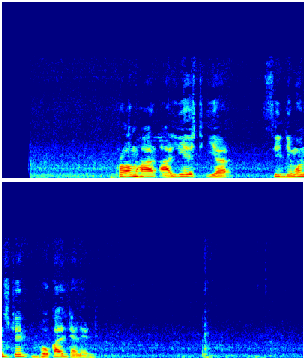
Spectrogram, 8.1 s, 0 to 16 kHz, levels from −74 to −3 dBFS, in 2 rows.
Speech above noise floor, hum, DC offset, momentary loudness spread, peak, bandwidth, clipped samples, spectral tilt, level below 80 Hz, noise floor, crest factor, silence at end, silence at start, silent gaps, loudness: 33 dB; none; under 0.1%; 25 LU; -2 dBFS; 10.5 kHz; under 0.1%; -7.5 dB/octave; -50 dBFS; -48 dBFS; 18 dB; 1.25 s; 0.5 s; none; -15 LUFS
